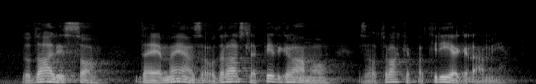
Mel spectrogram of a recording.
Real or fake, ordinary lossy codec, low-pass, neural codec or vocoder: real; none; 7.2 kHz; none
